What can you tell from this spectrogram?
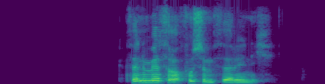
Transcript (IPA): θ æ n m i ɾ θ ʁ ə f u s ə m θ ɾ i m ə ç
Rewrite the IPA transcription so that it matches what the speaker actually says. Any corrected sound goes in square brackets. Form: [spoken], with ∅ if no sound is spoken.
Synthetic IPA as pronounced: θ æ n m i ɾ θ ʁ ə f u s ə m θ ɾ i [n] ə ç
